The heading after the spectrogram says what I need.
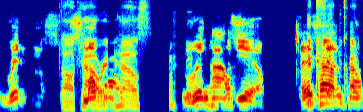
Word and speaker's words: Rittenhouse: How you pronounce his name? Oh, Kyle Smokehouse. Rittenhouse.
